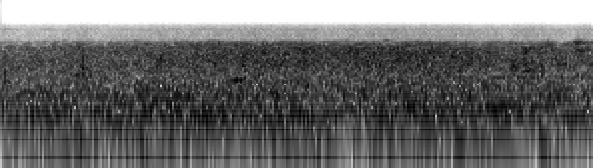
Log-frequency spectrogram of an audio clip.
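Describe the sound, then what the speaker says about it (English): Heavy rain pours steadily outside, a dense, unbroken hiss of falling water that stays loud and even throughout with no pauses. "It's still pouring outside"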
